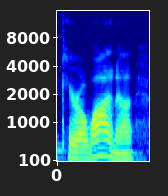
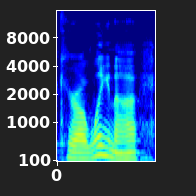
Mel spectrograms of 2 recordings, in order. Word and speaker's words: Karolina: I want to call you Karolina, but it's Karolina, and you told me your name is Polish, right?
